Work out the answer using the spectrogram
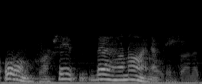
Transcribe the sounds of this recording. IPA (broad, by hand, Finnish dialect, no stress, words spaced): onhɑn se ʋæhæn ɑˑenɑ tehny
